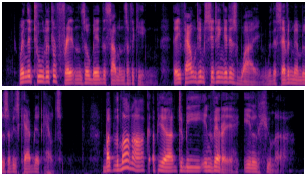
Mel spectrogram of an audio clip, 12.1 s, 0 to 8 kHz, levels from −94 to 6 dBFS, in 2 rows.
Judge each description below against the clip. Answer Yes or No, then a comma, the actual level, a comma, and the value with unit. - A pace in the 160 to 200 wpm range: Yes, average, 185 wpm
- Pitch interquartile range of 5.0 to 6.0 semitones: Yes, average, 5.3 semitones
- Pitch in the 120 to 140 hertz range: Yes, low, 135 Hz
